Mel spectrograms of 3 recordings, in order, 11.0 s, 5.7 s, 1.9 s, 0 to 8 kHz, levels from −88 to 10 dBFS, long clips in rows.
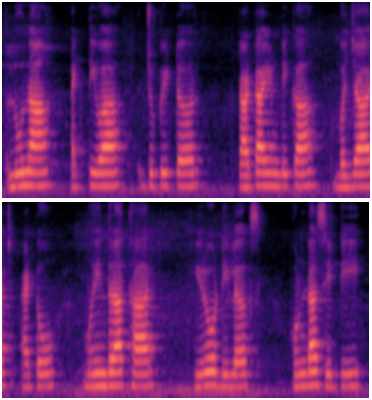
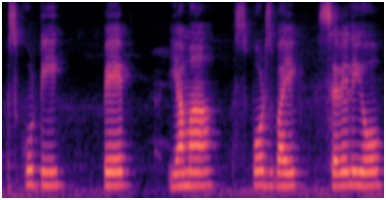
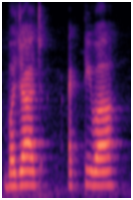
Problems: background sounds at intervals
